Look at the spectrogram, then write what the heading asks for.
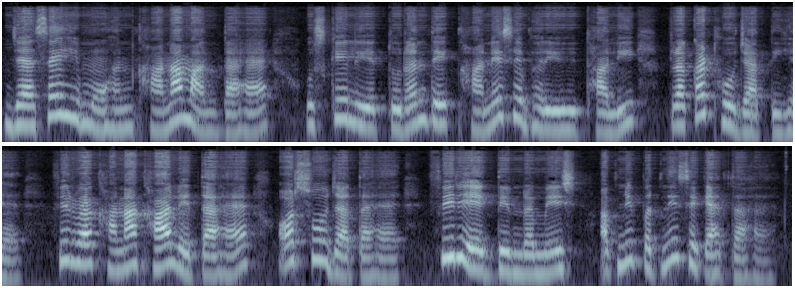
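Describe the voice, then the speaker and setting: Low-pitched woman narrating a fable. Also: expressive, unhurried, few pauses, darkish tone. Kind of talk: scripted storytelling narration for a cartoon fable.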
